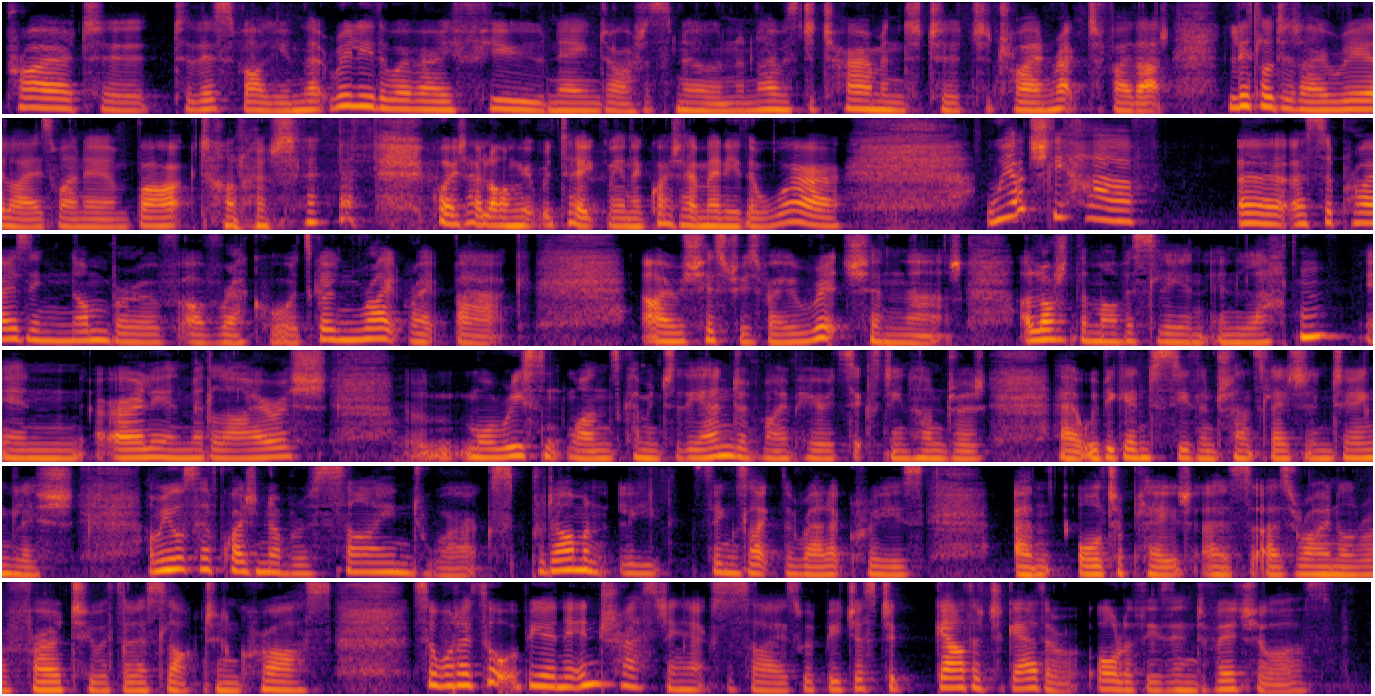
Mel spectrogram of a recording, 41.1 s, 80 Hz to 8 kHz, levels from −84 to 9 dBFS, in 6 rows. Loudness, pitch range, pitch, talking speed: -21 LUFS, 155-195 Hz, 170 Hz, 215 wpm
